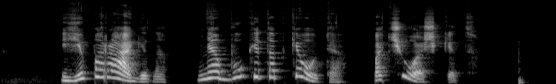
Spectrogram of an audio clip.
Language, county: Lithuanian, Marijampolė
